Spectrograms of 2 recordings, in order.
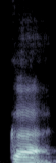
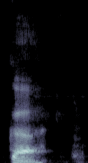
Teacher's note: अघोष, अल्पप्राण का उदाहरण कौन सा है? और इसका आंसर हो जाएगा क।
